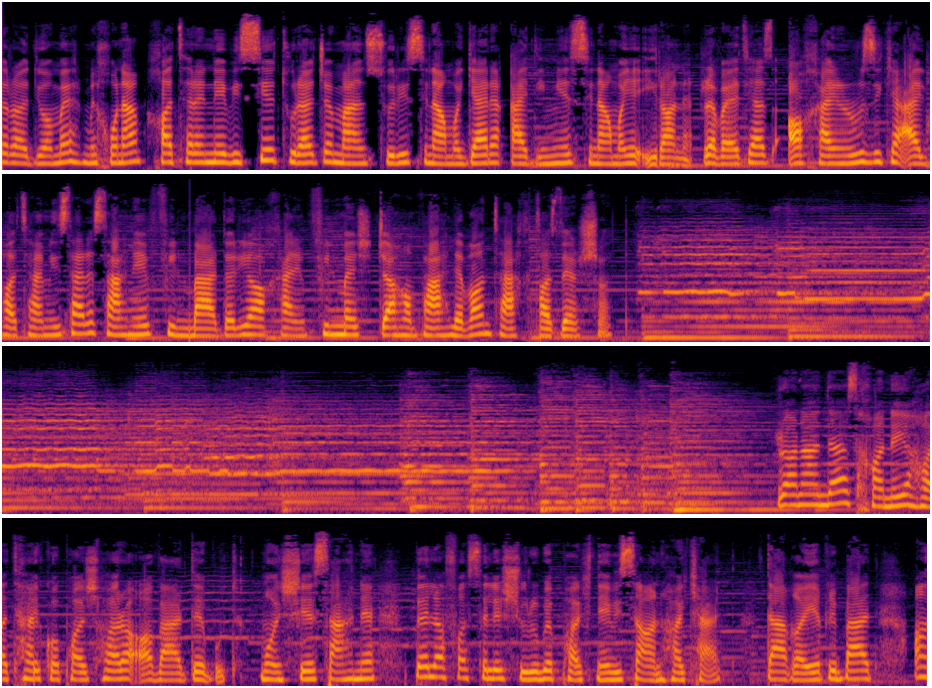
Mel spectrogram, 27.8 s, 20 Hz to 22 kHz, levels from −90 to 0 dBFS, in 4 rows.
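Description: At 6.92 s the sound jumps ahead. That's compressed frames skipped: a run of encoded frames never made it to playback, either missing from the stream or thrown out by the decoder as damaged, so roughly a fifth of a second simply vanishes. The step sizes fit a frame length of about 23.2 ms. Because neighbouring frames overlap, the join comes out as a short smeared blip, not a sharp click.

At 8.37 s there's a tiny stutter from overlapping chunks. The audio was handled in 10-second blocks, and each new block started a little before the previous one finished, so about 13 ms gets played twice right at the seam. It's a quick catch or tick, and it lands on the same regular spacing each time.

The same frame skip returns at 10.99 s, again losing around a fifth of a second behind a soft blip. The chunk-overlap stutter recurs at 18.15 s, one block interval after the first. A final frame skip comes at 21.11 s.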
